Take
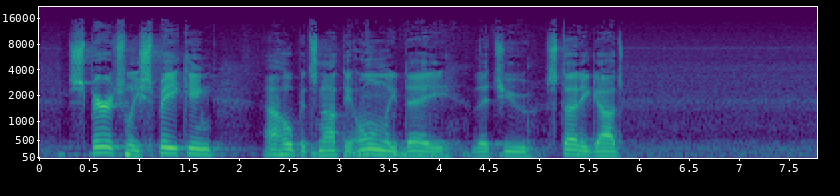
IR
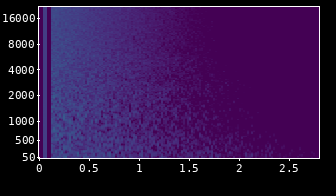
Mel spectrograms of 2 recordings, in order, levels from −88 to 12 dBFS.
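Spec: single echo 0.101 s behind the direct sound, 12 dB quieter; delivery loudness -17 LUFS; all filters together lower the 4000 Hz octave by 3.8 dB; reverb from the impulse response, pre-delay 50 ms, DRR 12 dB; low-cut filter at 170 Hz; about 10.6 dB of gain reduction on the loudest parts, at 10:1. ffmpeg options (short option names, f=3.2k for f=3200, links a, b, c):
-filter_complex "[0:a]highpass=170,equalizer=f=4k:t=o:g=-5.5,acompressor=threshold=-24dB:ratio=10,aecho=1:1:101:0.251,asplit=2[a][b];[1:a]atrim=start_sample=2205,adelay=50[c];[b][c]afir=irnorm=-1:irlink=0,volume=-13dB[d];[a][d]amix=inputs=2:normalize=0,volume=12dB"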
